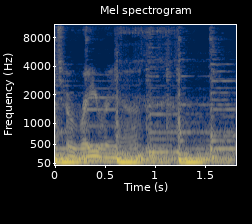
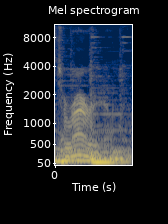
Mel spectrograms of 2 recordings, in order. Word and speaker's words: Terraria: I'm not pronouncing it Terraria. It's Terraria. That was honestly my favorite so far, despite the fact that I don't entirely agree with the title. That was my favorite so far. I would give that an 8.6, I think. That was, the last syllable is also A.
